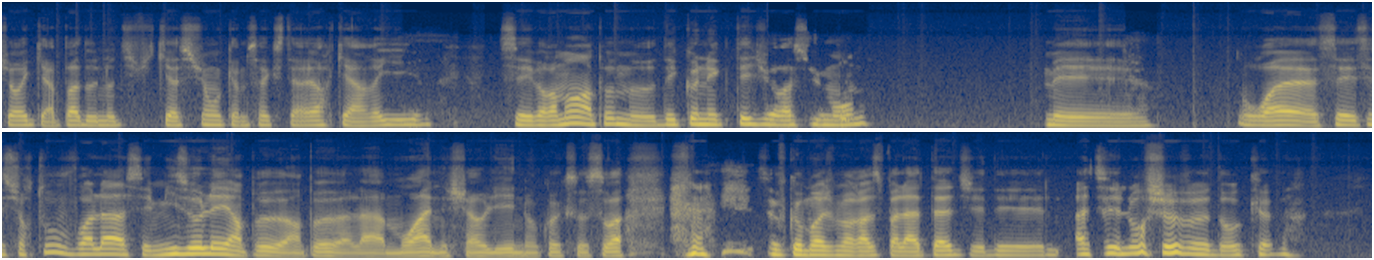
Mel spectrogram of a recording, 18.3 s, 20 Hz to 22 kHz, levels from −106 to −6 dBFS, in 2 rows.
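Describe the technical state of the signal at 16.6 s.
At 16.6 s the speech signal is intact, with no audible fault at that moment.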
